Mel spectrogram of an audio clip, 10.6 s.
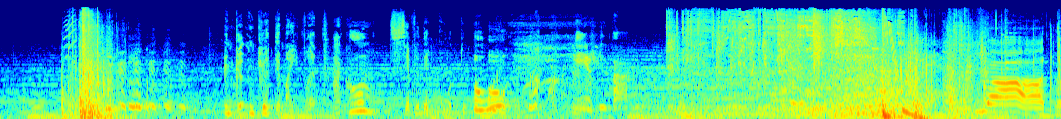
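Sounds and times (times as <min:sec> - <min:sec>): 
door slammed hard: 0:00.6 - 0:01.4
laughter: 0:01.0 - 0:02.2, 0:04.8 - 0:06.3
speech: 0:02.4 - 0:10.6.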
